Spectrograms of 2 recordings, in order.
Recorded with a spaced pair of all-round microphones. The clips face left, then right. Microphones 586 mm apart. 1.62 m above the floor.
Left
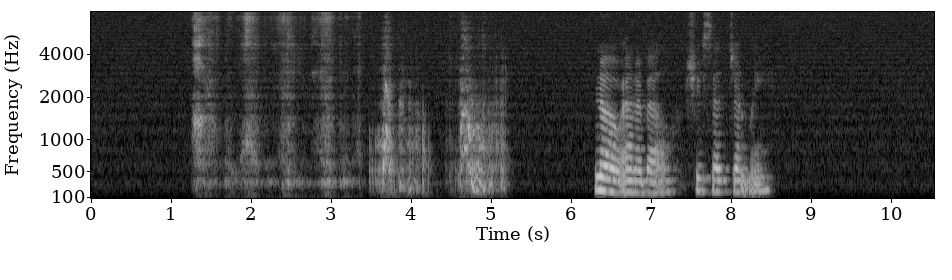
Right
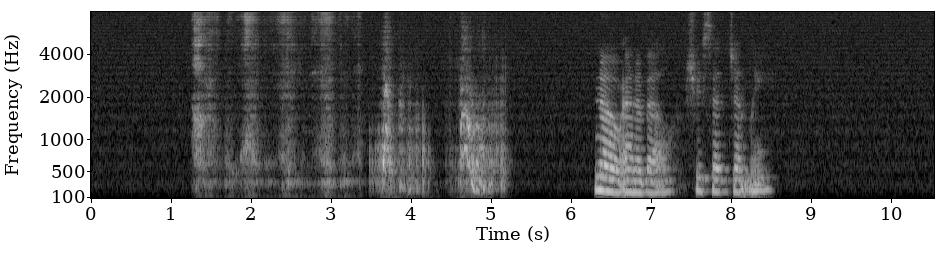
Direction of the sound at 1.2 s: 20° right (ahead or behind).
